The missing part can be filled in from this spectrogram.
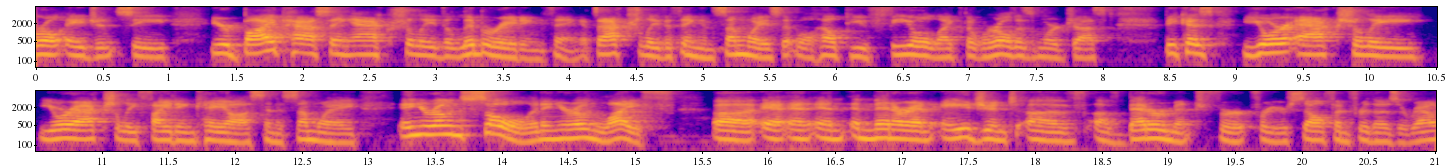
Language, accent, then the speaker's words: English; Dallas, Texas, United States; I was raised in Dallas, Texas, in the 90s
